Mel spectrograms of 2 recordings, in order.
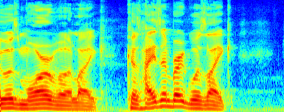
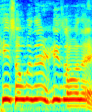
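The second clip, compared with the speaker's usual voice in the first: very high-pitched hysterical sobbing. Acting out a hidden lady pointing out an attacker: acting hysterical crying. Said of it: "crying hysterically".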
